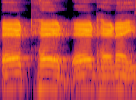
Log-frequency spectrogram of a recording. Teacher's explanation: मूर्धन्य, क्योंकि हमारे मुख में जो ऊपर का हिस्सा होता है वह मूर्धा और उससे स्थान बन गया मूर्धन्य। तो टेठ है हमारे मूर्धन्य स्थान से बोले जाते हैं।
